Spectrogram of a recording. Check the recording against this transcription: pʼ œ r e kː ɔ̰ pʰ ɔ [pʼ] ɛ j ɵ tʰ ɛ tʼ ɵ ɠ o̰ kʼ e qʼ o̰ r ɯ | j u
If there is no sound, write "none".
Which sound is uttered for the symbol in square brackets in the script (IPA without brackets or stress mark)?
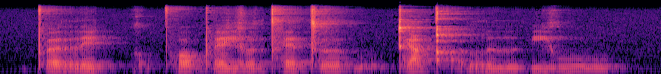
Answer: pʼ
